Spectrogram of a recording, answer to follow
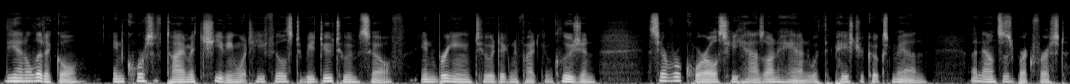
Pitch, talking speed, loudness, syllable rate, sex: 115 Hz, 185 wpm, -18 LUFS, 5.8 syllables/s, male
